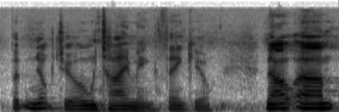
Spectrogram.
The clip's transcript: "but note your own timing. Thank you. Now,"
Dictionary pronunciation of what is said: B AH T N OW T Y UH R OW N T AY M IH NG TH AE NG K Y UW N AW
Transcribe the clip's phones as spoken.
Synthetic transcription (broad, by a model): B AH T N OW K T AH R OW N T AY M IH NG TH AE NG K Y UW N AW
